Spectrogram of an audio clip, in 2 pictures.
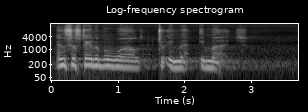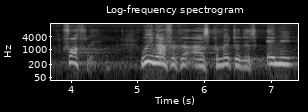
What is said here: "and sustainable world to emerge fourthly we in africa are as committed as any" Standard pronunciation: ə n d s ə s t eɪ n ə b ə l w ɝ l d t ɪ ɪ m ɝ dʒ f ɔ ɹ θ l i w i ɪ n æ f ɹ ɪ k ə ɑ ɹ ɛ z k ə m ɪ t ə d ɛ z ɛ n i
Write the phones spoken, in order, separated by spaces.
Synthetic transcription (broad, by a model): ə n s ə s t eɪ n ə b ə l w ɝ l d t ɪ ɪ m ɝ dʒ f ɔ ɹ θ l i w i ɪ n æ f ɹ ɪ k ə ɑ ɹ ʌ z k ə m ɪ t ə d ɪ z ɛ n i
